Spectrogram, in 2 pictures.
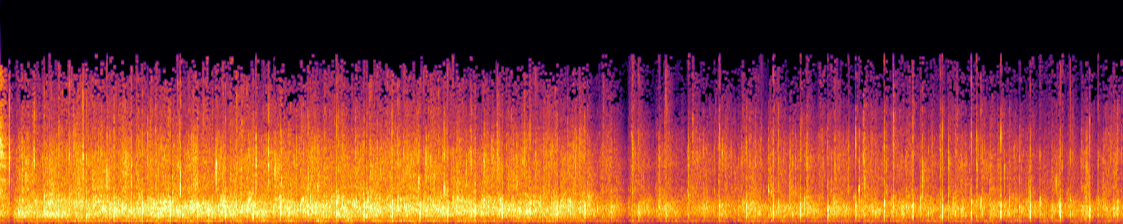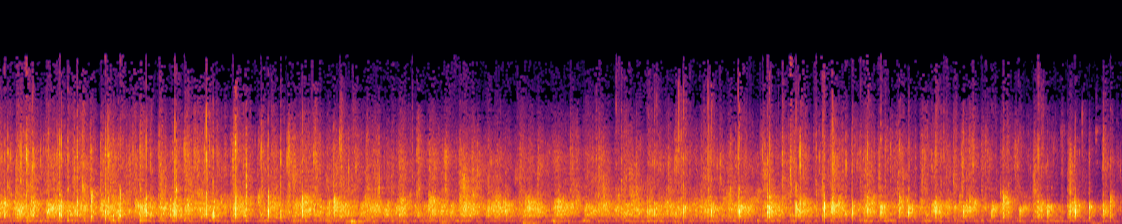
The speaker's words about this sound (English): Isn't it nice to get the applause on beforehand? So when they ask how it went, you can say, well, they clapped.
